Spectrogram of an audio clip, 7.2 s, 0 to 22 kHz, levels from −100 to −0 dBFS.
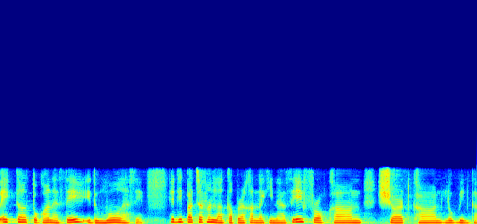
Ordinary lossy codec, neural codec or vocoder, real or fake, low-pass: none; codec, 16 kHz, about 1 kbps, DyCAST, with the encoder's durations; fake; 5.4 kHz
